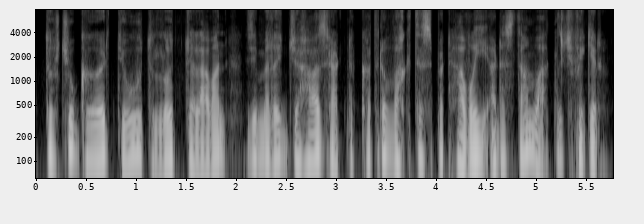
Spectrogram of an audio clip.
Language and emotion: Kashmiri, fearful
